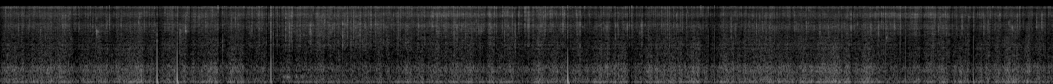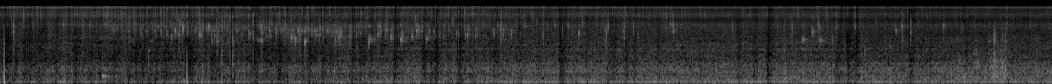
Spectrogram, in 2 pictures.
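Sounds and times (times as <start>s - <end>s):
garlic sizzling in hot oil: 0.0s - 21.0s.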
